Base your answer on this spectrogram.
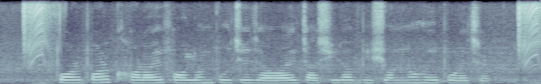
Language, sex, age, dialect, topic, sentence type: Bengali, female, 25-30, Standard Colloquial, agriculture, question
